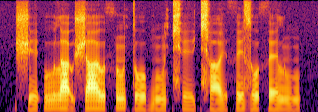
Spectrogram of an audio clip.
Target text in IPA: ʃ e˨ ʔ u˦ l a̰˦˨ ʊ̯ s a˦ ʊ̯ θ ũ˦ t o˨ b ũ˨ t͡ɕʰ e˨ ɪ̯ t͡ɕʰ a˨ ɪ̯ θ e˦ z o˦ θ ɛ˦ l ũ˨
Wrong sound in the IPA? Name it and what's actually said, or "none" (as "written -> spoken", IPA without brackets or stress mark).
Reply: s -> ʃ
